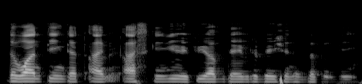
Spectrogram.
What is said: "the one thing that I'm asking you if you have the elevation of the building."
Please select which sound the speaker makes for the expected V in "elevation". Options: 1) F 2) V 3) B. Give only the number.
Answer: 3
